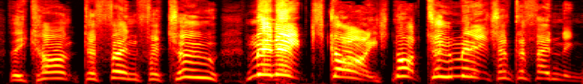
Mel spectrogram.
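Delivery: loud, high, incredulous complaint; exasperated shouting. Real, not acted. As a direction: raise your voice in despair at the defending. Despairs at two-minute defending.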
